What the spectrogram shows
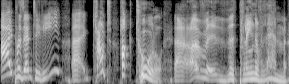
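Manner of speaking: high, loud character voice with wide swooping pitch. Voicing an imp presenting a fiend to the players: imp voice. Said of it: "the imp will".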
